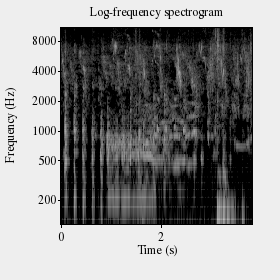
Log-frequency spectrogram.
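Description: Peruvian breeder roosters on a farm, with clucking and crowing-like calls over a busy, continuous background of other birds, fairly close and moderately loud.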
